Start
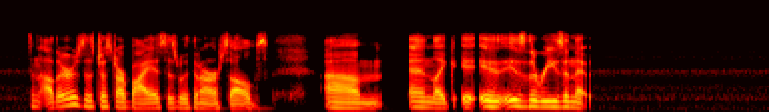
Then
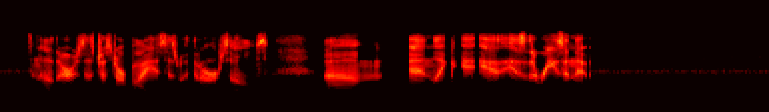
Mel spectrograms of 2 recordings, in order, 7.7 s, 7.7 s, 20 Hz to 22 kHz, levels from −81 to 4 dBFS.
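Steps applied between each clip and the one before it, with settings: steep high-pass 1.6 kHz 48 dB/octave; trim -3.5 dB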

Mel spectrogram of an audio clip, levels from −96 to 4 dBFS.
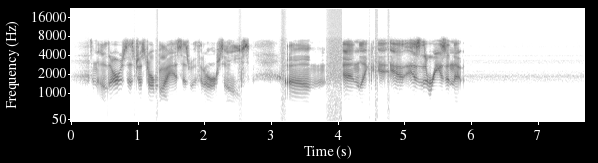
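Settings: swell ahead of each attack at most 94 dB/s; trim -5.5 dB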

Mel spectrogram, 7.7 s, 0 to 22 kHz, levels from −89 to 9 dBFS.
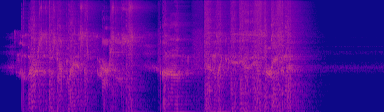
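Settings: integer overflow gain 37 dB; spectral gate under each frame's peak -25 dB strong; Schroeder reverb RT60 1.3 s, combs from 31 ms, DRR 3.5 dB; trim +5.5 dB

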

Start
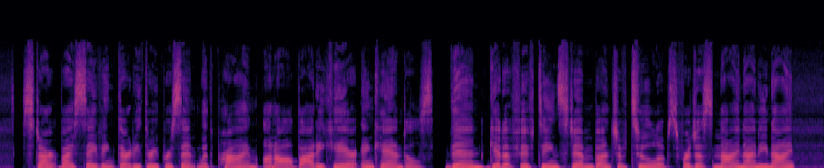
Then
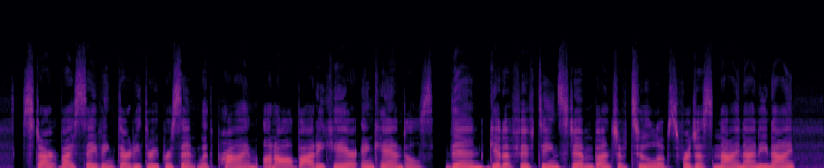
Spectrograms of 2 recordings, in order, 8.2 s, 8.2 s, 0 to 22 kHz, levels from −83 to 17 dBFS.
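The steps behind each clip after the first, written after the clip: three-band isolator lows -13 dB, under 180 Hz, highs -17 dB, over 7.3 kHz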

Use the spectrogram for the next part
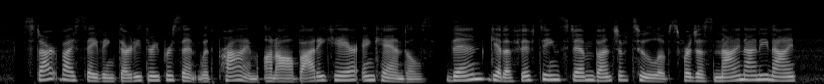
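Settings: distance through air 120 m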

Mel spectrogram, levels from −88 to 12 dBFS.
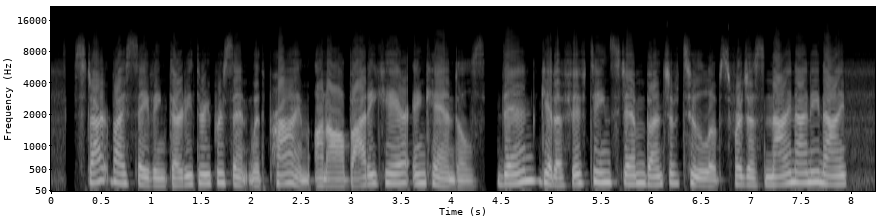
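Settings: saturation -22.5 dBFS, distortion -14 dB; trim +7 dB

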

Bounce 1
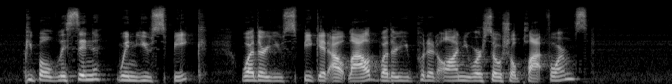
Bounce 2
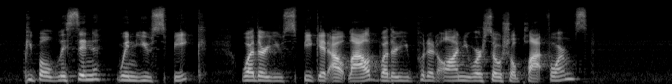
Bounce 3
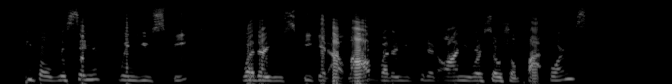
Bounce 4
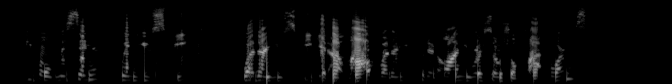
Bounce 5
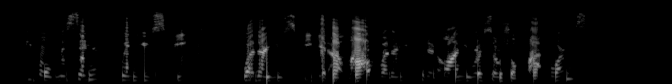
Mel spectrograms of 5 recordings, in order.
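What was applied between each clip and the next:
dynamic bell 1.8 kHz, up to +7 dB, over -33 dBFS, Q 1.1; trim -4 dB
expander on every frequency bin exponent 2; Chebyshev shaper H 3 -7 dB, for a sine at -5 dBFS; phaser 0.38 Hz, delay 1.3 ms, feedback 54%; trim -2.5 dB
LFO high-pass saw up 9 Hz 460–1900 Hz; trim +1.5 dB
resampled via 22.05 kHz; trim -1.5 dB

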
